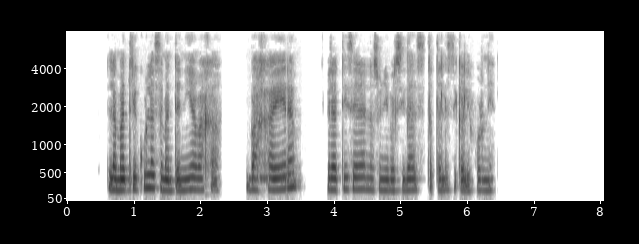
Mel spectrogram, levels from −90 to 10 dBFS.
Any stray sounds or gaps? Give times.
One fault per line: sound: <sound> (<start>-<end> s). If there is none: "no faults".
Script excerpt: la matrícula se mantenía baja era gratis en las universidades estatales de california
no faults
